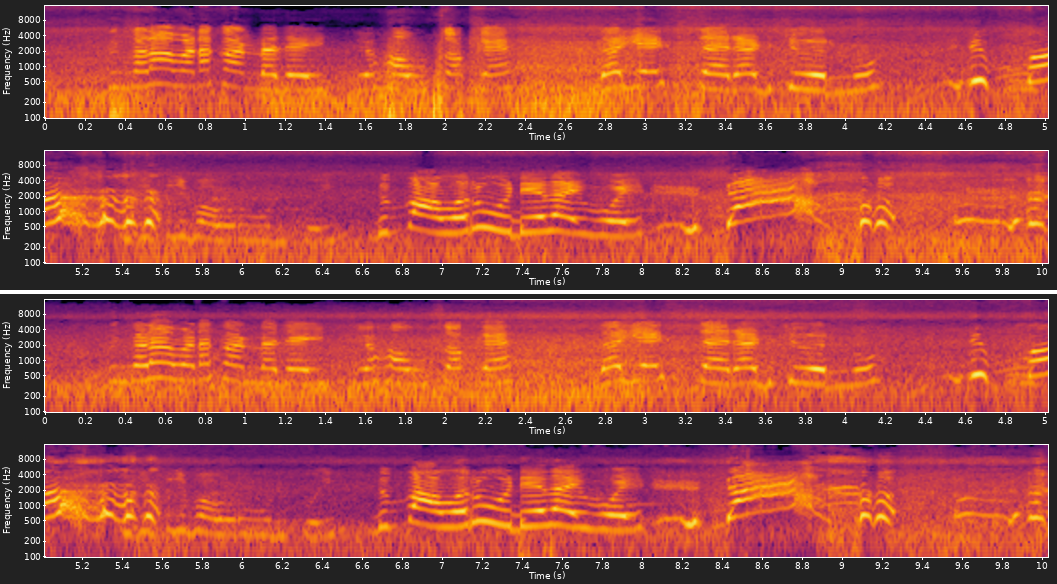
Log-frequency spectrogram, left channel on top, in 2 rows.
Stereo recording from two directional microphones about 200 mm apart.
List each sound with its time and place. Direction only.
0.4 s speech: centre (ahead or behind)
5.1 s speech: 30° right (ahead or behind)
6.7 s speech: 10° right (ahead or behind)
8.2 s speech: 30° right (ahead or behind)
